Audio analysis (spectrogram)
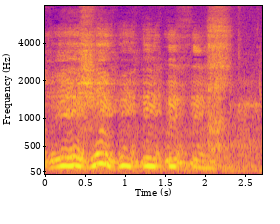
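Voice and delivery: closed-mouth menacing chuckle; grinning chuckle. Acted. Ogre thumping his club at the players, smug humming chuckle. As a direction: chuckle through a shit-eating grin. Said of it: "just this shit-eating grin, going".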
